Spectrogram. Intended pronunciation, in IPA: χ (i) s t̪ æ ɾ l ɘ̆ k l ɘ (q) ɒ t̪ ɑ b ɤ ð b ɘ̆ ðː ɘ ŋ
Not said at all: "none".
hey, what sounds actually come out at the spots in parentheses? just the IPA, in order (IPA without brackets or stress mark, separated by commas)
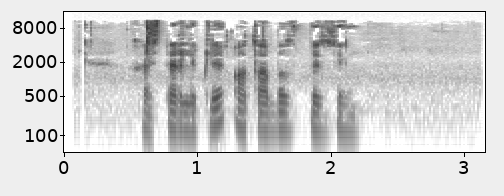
æ, ʔ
